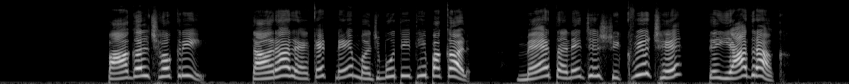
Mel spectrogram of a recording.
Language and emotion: Gujarati, angry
